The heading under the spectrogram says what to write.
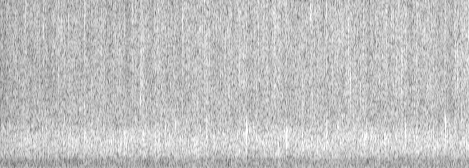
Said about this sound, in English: I've got some applause here. You can have that, just some sympathy. Some sympathy applause.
